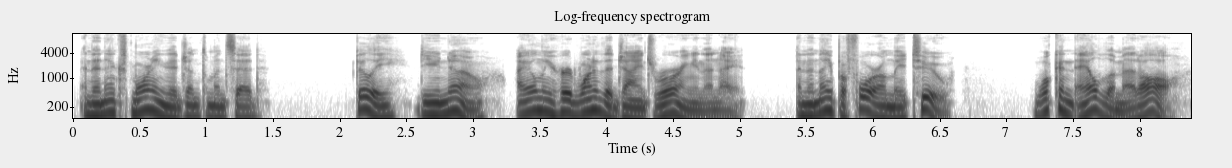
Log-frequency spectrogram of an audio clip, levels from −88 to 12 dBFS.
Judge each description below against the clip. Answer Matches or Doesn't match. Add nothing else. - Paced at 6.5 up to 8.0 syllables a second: Matches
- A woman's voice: Doesn't match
